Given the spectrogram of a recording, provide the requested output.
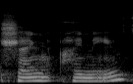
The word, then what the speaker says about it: Shanghainese: I would really love to dive deeper into, because you said that Shanghainese, did I say that correctly? – Yeah.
